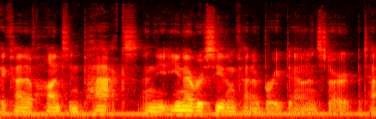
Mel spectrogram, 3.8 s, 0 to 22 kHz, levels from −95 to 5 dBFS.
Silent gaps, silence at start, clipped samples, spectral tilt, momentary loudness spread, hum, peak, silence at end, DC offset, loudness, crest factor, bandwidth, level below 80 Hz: none; 0 s; under 0.1%; -5 dB/octave; 8 LU; none; -12 dBFS; 0 s; under 0.1%; -31 LUFS; 20 dB; 19 kHz; -58 dBFS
